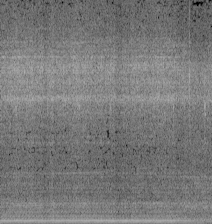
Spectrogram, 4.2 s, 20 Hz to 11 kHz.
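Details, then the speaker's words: Heavy diesel truck idling with a low steady drone and rough puffing pulse from a blown exhaust gasket; EGTs had jumped to 1500 on a hill climbed at 20–30 mph, and it lost power pulling away from a light. "I can hear the exhaust the exhaust leak right"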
